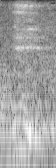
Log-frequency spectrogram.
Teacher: जीभ और तालु के बीच से हवा को निकालेंगे तो हमारे मुख से निकलेगा ई। · यदि हमें ई बोलना है तो हम पूरा कंठ नहीं खुलेगा, ई बोलते समय वो आवाज़ हमारी जो है तालु के पास आकर दबेगी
